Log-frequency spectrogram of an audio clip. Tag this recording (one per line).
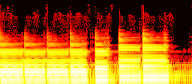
bass
sample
